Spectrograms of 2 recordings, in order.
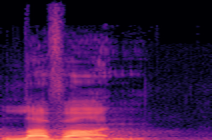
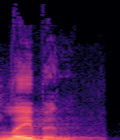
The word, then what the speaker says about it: Laban: in the haggadah about lavan whose name in english is generally pronounced laban the father-in-law of our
